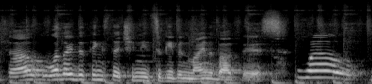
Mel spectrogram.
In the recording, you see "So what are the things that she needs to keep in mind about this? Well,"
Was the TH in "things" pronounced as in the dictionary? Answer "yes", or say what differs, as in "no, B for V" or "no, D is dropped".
yes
